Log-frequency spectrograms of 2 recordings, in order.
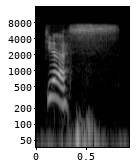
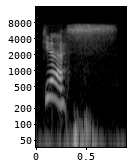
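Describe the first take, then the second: First: It is said loudly. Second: The same.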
